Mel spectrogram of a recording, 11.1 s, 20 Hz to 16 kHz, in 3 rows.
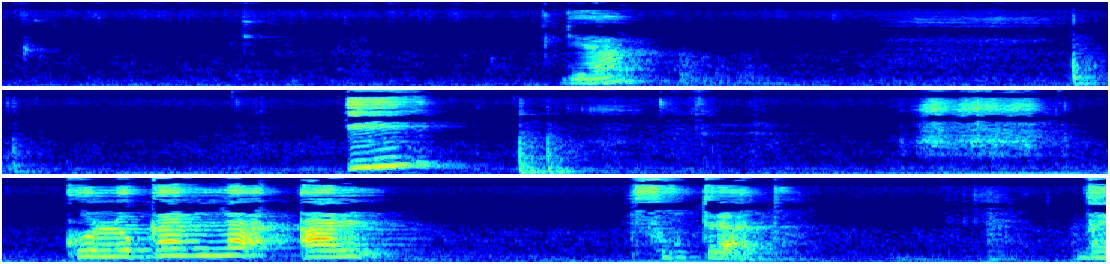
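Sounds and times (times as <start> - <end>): soft breath: 2.9 - 3.6
knock on tabletop: 3.6 - 3.8, 5.4 - 5.6.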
